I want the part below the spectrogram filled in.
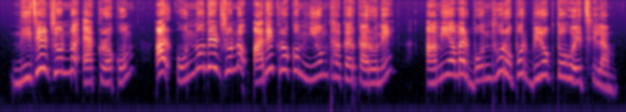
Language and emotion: Bengali, angry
